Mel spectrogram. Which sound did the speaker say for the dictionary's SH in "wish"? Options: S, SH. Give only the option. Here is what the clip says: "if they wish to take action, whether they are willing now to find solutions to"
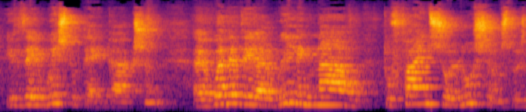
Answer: SH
